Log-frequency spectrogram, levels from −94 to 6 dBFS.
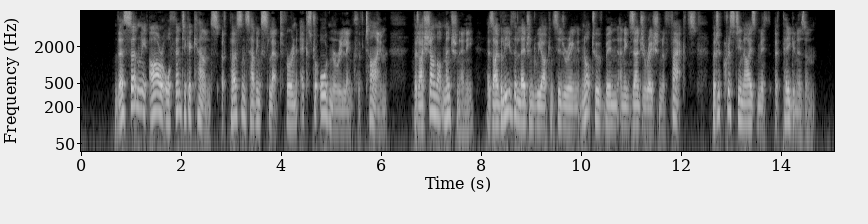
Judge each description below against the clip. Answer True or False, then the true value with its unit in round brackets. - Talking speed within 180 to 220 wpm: False (170 wpm)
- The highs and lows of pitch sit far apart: True (6.2 semitones)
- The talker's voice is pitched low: True (120 Hz)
